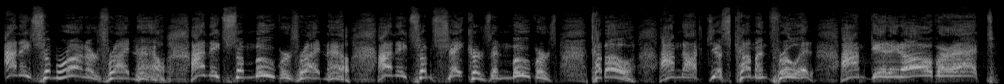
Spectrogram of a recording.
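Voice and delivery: loud, high, driving sermon voice; building revival preaching; preaching at full force. Acted. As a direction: rouse the church to get up.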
